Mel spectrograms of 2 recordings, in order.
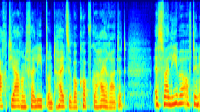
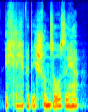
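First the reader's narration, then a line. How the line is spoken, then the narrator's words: Whisper. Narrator (German): flüsterte sie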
